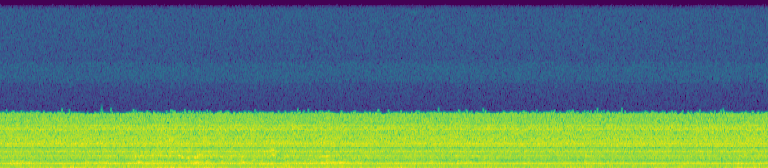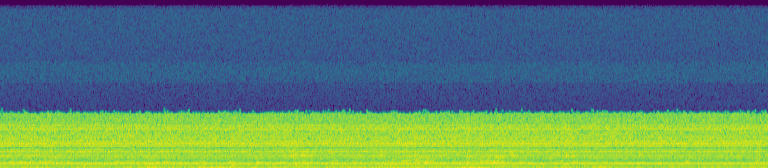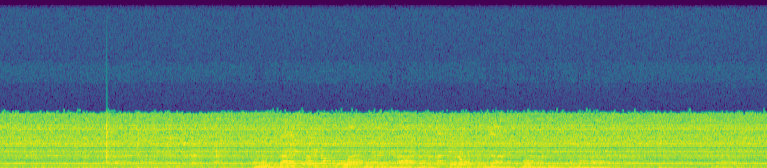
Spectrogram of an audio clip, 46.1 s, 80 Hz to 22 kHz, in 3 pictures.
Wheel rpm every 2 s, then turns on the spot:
0, 0, 0, 0, 0, 0, 0, 0, 0, 0, 0, 0, 0, 0, 0, 0, 0, 0, 0, 0, 0, 0, 0.
none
